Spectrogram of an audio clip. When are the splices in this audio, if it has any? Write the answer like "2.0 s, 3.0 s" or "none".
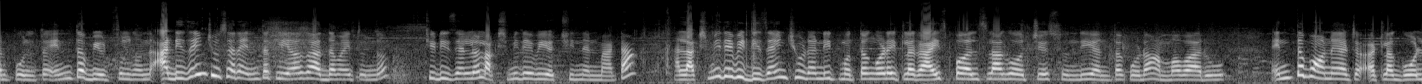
4.2 s, 12.4 s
